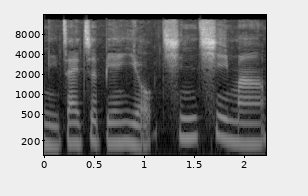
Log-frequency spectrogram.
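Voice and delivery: ordinary talk

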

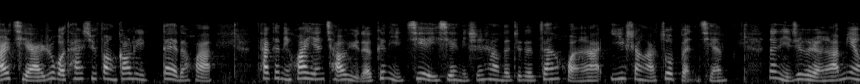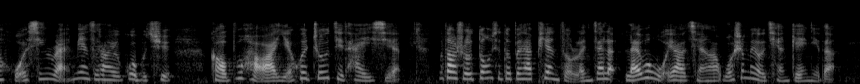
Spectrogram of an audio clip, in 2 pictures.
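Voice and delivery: plain

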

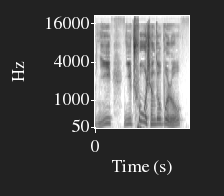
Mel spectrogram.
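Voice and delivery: very high-pitched, bellowing, full-throated shout. Recounting a quarrel, quoting what the other person yelled: retelling a loud shout. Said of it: "扯着嗓门大声的就冲我就吼".

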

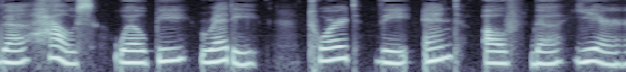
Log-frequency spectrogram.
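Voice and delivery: slow, careful reading, word by word.

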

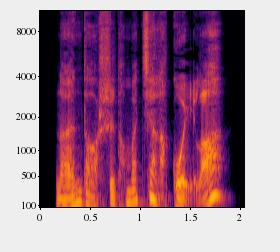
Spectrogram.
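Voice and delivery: ordinary delivery, nothing marked

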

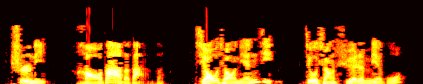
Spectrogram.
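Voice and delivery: ordinary delivery

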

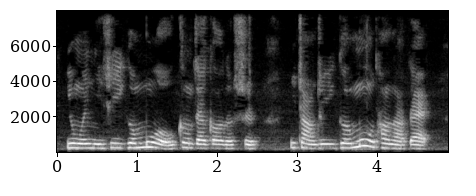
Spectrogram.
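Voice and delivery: ordinary talk

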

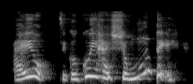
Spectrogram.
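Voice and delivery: speaking in Sichuan dialect. Retelling what a man said after he fell down, quoting him in Sichuan dialect. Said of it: "我用四川话表达一下".

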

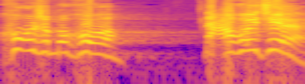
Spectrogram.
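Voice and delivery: fiery, very loud, high-pitched, fierce scolding. Imitating how a fiery mother answers her crying son: imitating a fiery scolding mother. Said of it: "比较麻辣那种妈妈".

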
